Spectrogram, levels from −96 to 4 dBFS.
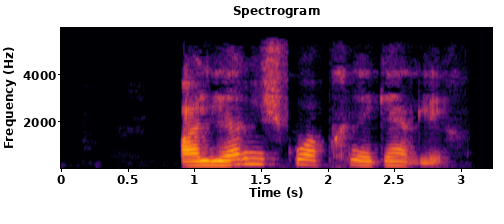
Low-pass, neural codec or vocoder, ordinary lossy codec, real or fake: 5.4 kHz; none; AAC, 24 kbps; real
